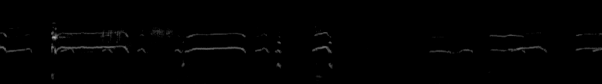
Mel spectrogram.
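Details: At a peregrine falcon nest where the male tends the females, 19:40, 23-05-21: a sharp click, then several stretched, slightly wavering whines and brief yelps, broken by quiet gaps.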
